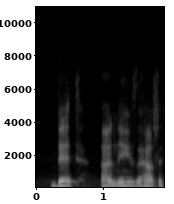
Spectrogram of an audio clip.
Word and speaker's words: Beth: Now, it's actually pronounced bet.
